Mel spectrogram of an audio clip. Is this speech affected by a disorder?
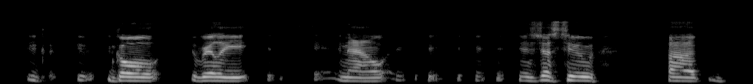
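Yes: stuttering; developmental stuttering, onset at age 7 just before first grade, extended family history; age 24, about 17 years since onset, no longer afraid of stuttering; still stutters, grew more prominent in childhood, formerly avoided speaking, past fluency-technique therapy with breathing, later acceptance therapy with Josh, tried psychiatrist-prescribed stuttering medication; here blocks.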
